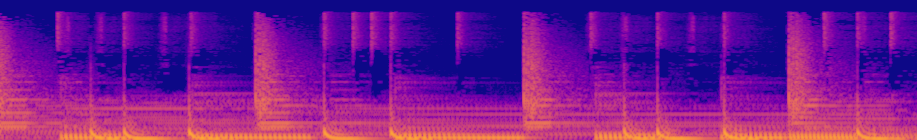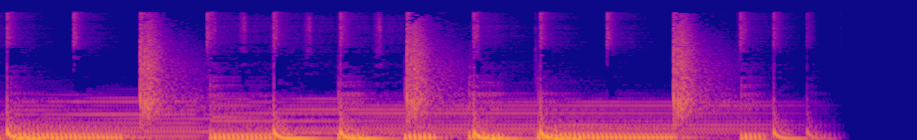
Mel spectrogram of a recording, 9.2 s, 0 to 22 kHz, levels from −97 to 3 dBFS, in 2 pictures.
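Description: No technical faults can be heard in the signal, and the level eases down in a smooth fade-out beginning around 8 s and ending at 8.84 s.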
